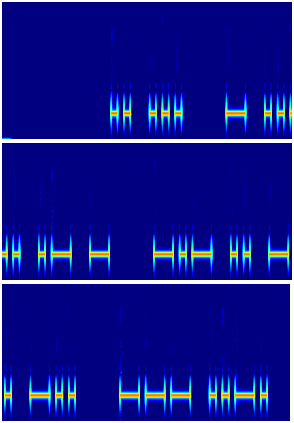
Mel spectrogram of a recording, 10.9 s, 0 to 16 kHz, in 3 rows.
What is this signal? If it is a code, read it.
Morse code, heard as a keyed tone, about 16 wpm, 700 Hz. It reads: IS THAT KIND OF
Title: Sentences from Top 1000 Words - Review Part 3 - 15wpm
